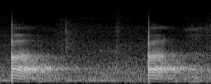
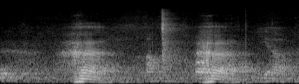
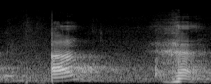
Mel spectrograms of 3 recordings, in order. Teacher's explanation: artinya halq hal kerongkongan ya Ada tiga tempat ya Di mana huruf-huruf izhar itu keluar ya daripada kerongkongan ada di Pangkal kerongkongan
